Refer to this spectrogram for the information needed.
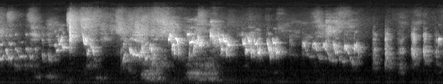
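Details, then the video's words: A pet budgerigar chirps without stopping, mixing a rapid string of small clicking notes with harsh, grating warbles, and ends with quick stuttering pips. "Non stop budgie chirping sounds"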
